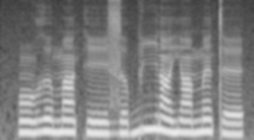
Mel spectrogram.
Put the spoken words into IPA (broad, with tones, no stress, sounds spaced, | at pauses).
ɔ̃˨ ɣ ə˦˨ m ã˧ k eː˨ z ə˨ b iː˦ ɾ ã˧ j ã˧ m ɛ̃˦ t ɛ˧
